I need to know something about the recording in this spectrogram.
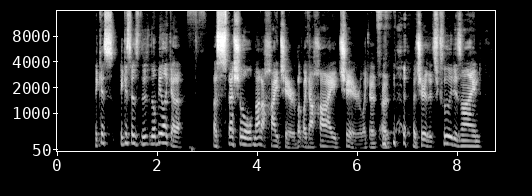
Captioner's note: laughter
